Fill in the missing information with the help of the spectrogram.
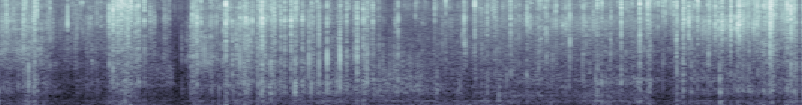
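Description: Long nails scratch and rub the gold foil fringe on a hollow, pumpkin-shaped piñata. The result is a steady, bright crinkling and crackling with dense rapid scratches and little low end, swelling in a few louder bursts.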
